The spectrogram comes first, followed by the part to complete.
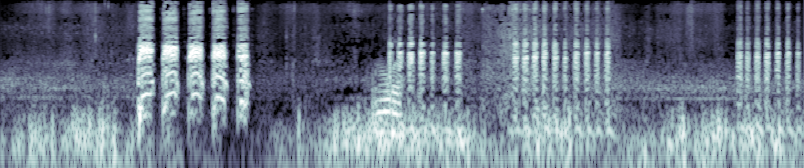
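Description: Hand-blown duck call sounding close by: four loud quacks in quick succession, each falling in pitch, then after a pause runs of fast short clucks, about ten a second, calling to ducks circling overhead.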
